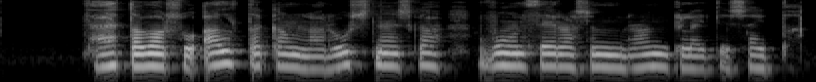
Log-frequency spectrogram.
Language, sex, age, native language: Icelandic, male, 11, Icelandic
